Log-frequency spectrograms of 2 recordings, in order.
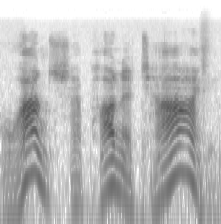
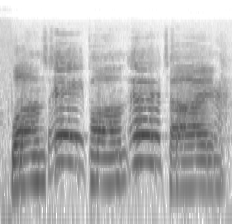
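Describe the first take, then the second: First: It is said in a smooth, natural voice. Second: It is said in a jerky, mechanical voice. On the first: The speaker calls it right. "He says" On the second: The speaker calls it wrong. "in that funny, jerky voice"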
